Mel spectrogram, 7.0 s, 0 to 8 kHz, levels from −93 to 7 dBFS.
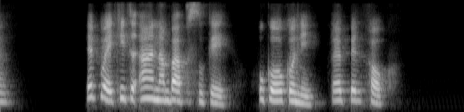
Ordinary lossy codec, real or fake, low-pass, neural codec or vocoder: AAC, 32 kbps; fake; 7.2 kHz; codec, 16 kHz, about 1 kbps, DyCAST, with the encoder's durations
